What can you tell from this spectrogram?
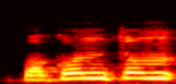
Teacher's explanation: نون ساکن کے بعد تا ہے، اخفاء حقیقی ہوگا، آگے میم ساکن کے بعد حمزہ ہے، اظہار شفی ہوگا، غنہ نہیں ہوگا۔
